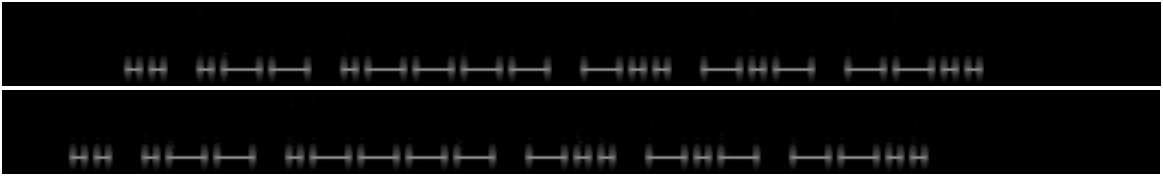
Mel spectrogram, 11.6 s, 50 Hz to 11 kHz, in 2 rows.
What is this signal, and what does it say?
Morse code, heard as a keyed tone, about 20 wpm, 700 Hz. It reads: IW1DKZ IW1DKZ
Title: DXCC-100 Call Signs - 6 Characters - Repeated 3x - 20wpm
